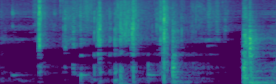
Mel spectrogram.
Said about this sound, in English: Shuffle and cut in three whenever you're ready.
